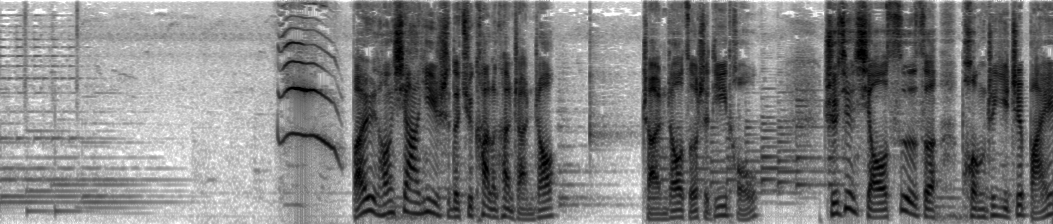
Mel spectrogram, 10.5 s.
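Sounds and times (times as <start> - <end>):
cat meowing: 2.8 - 3.6
speech: 3.6 - 5.6, 6.4 - 10.5.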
